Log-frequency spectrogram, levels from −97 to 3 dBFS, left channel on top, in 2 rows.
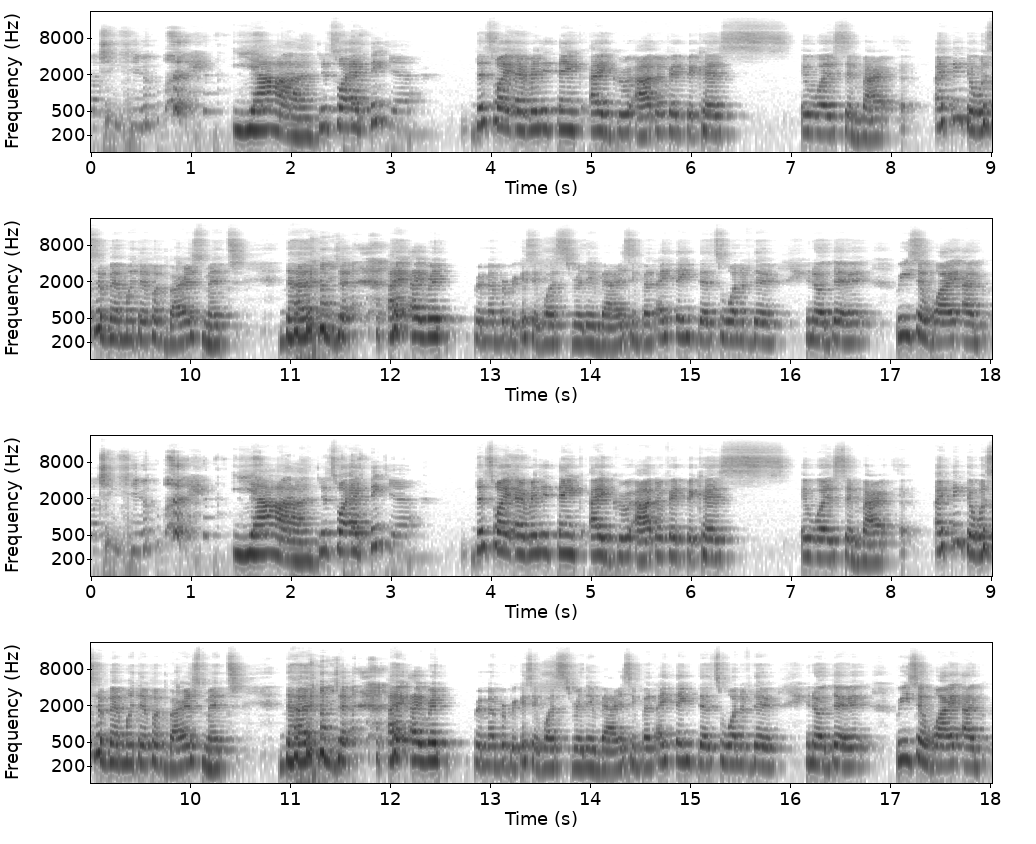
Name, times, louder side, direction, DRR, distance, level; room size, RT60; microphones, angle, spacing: voice 1, 0.0-1.3 1.6-3.2 4.1-4.4 11.2-12.0, right 3 dB, 45° right, 6 dB, 1.8 m, -41 dB
voice 2, 1.4-2.9 3.8-6.7 7.1-7.9 8.4-12.5 12.8-17.9, right 2 dB, 25° right, 2 dB, 1.0 m, -28 dB
18.5 x 7.0 x 2.5 m, 0.34 s
head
